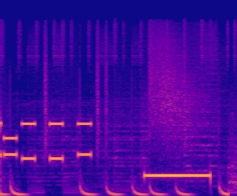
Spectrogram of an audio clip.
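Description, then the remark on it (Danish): A quick series of touch-tone beeps as a phone number is dialed from the Nova radio show, followed by a steady ringing tone, all over a thumping rhythmic music bed with no talking. “Jeg tænker, vi bare ringer til vedkommende med det samme.”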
